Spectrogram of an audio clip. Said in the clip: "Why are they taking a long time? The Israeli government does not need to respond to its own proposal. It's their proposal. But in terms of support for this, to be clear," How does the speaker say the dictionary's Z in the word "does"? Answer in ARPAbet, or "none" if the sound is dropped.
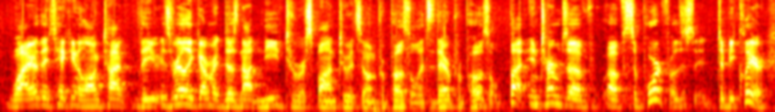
Z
